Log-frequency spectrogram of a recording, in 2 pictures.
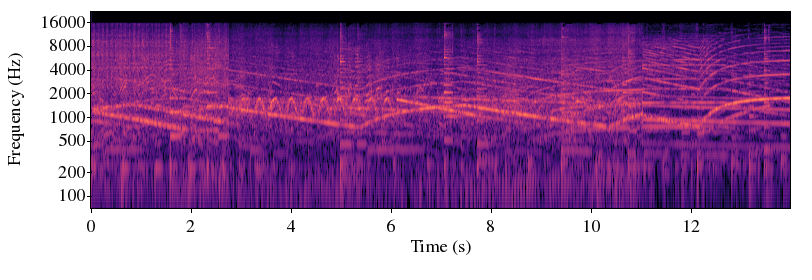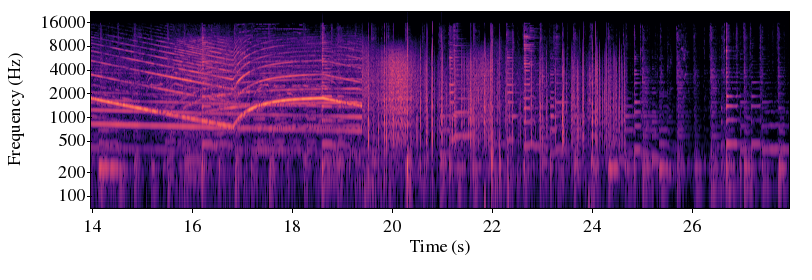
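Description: Several fire truck sirens wailing and yelping together, in many overlapping rising and falling tones, until about 19 seconds in. A brief burst of noise follows, and guitar music comes in near the end.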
